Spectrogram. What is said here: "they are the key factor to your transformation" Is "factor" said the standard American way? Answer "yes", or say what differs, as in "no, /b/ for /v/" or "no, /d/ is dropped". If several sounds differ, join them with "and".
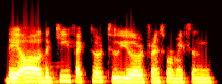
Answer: yes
